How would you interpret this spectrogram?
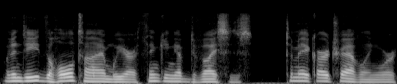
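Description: No technical faults can be heard anywhere in the recording, and the signal holds steady with nothing breaking into it at any point.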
